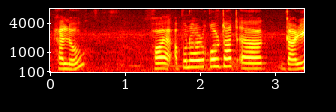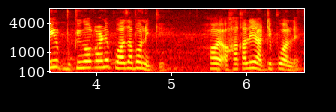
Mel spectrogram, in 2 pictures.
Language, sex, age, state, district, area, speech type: Assamese, male, 30-45, Assam, Nalbari, rural, spontaneous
